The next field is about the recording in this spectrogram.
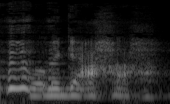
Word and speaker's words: McGaha: Literally, it's M-C-G-A-H-A. – Magaha. – How do you say it? – Magaha.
